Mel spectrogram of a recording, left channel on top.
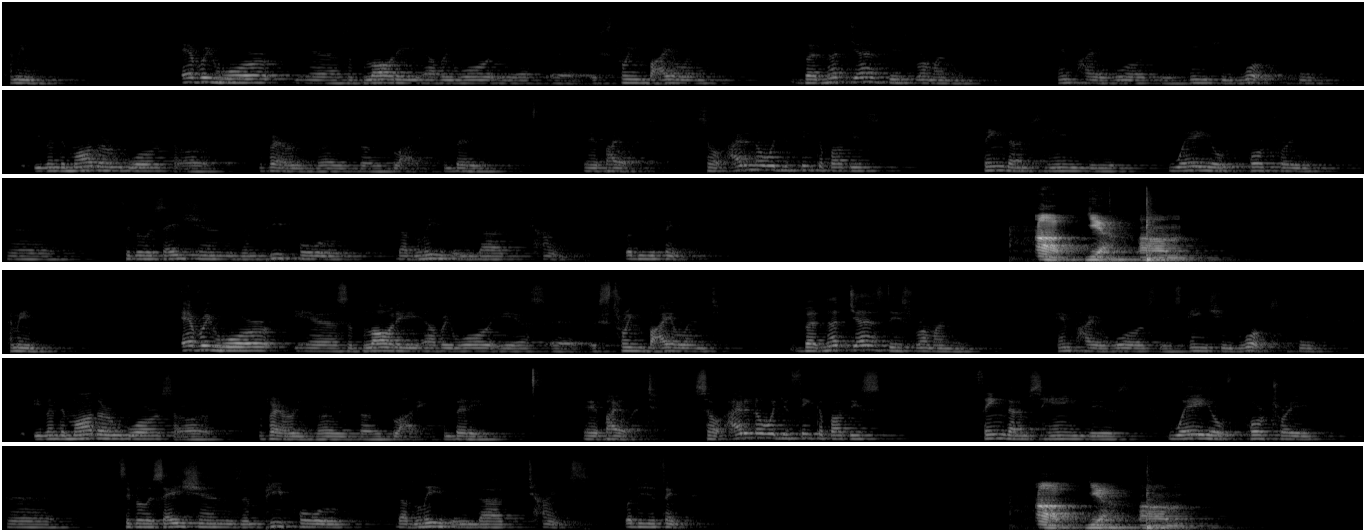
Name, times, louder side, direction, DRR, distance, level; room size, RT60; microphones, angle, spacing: voice 1, 0.1-0.5 1.8-7.2 7.9-9.7 10.5-13.2 13.9-15.8 16.2-18.6 19.4-20.2 20.5-22.4 23.4-24.9 25.3-26.8 27.3-27.9 28.4-30.7 31.2-33.1 33.5-34.1, right 3 dB, 70° right, 0.7 m, -44 dB
voice 2, 37.6-39.1, left 4 dB, 60° left, 0.7 m, -29 dB
7.4 x 6.3 x 7.7 m
head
